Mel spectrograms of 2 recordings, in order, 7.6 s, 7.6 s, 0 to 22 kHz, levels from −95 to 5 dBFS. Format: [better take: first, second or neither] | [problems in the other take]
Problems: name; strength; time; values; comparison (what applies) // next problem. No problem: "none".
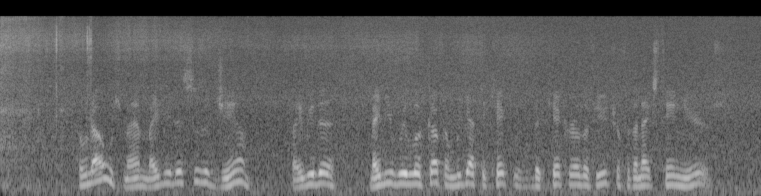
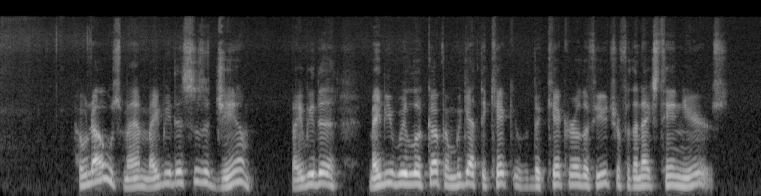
second | hiss; loud; throughout; 3 dB below the speech; faint in the second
